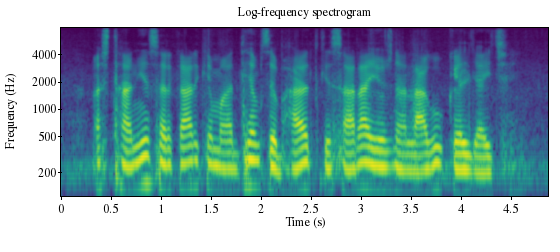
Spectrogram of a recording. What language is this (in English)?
Magahi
